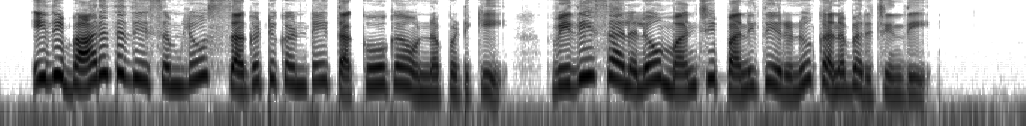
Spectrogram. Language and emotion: Telugu, neutral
